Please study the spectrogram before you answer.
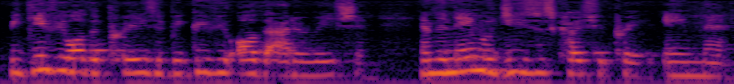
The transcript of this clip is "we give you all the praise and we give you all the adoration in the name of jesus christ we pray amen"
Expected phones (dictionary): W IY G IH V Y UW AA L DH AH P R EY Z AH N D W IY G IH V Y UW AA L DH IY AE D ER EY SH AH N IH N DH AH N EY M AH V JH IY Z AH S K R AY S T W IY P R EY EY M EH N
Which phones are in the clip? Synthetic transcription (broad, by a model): W IY G IH V Y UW AA L DH AH P R EY Z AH N W IY G IH V Y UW AA L DH IY AE D ER EY SH AH N IH N DH AH N EY M AH V JH IY Z AH S K R AY S T W IY P R EY EY M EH N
